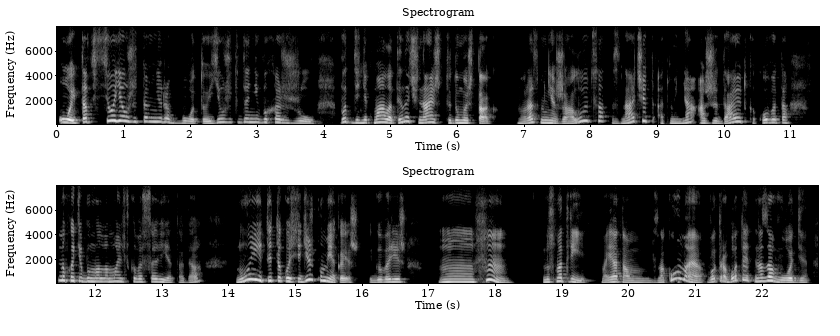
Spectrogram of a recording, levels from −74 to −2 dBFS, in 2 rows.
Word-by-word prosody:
"Ой, 230 -5 +8
да 290 0 +5
всё, 300 +6 +1
я 380 -1 +6
уже 310 -4 -1
там 315 0 -2
не 305 - 0
работаю, 170 - -3
я 185 +10 -3
уже 265 -1 -5
туда 275 +1 -7
не 275 0 -2
выхожу, 200 - -3 0.4
вот 275 -3 -2
денег 225 +1 -1
мало". 255 -2 +4
Ты 235 +5 -1
начинаешь, 265 -6 0
ты 210 - -3
думаешь 210 0 +2
так: 205 - +1 0.3
ну, 165 +1 -6
раз 250 +5 +1
мне 210 -4 +2
жалуются, 340 - -1
значит, 320 - -2
от 170 0 -11
меня 170 +8 -2
ожидают 190 - -1
какого-то, 230 - -3 0.4
ну, 335 0 +2
хотя 305 -3 +1
бы 260 +1 -1
мало-мальского 245 -1 -1
совета, 195 -9 -3
да? 215 - -6 0.5
Ну, 255 - +3
и 400 -4 +7
ты 305 - +3
такой 290 -4 +3
сидишь, 245 - +2
кумекаешь 230 - +1
и - - -11
говоришь: 210 +4 +1 0.5
"Мгм, 215 - +2 0.4
ну 200 - +1
смотри, 205 - -1
моя 215 +3 +2
там 160 -6 -5
знакомая 370 - 0
вот - - -3
работает 360 -5 0
на 260 +2 +1
заводе, 175 - +3
230 Hz, 140 wpm, -23 LUFS, 185-285 Hz, 0.5 s, Ой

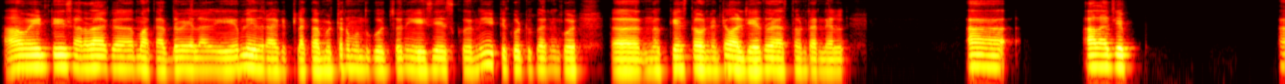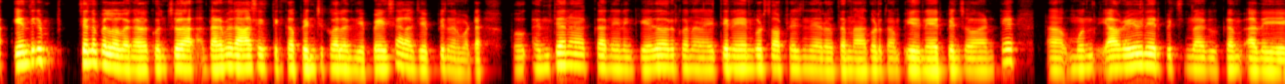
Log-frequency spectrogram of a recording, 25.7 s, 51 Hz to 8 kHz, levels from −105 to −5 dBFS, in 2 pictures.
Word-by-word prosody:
ఆమె 145 +1 +3
ఏంటి? 145 0 +1
సరదాగా 135 0 +1 0.2
మాకర్థమయ్యేలాగా 125 +1 -4
"ఏం 130 +2 -3
లేదురా 125 -4 +1 0.2
ఇట్లా 115 -1 -6
కంప్యూటర్ 120 +3 -3
ముందు 125 -1 -8
గూర్చొని 120 +2 -5
ఏసీ 125 +2 -4
ఎసుకొని 120 +5 -7 0.2
టిక్కు 125 -1 -2
టిక్కు 125 +1 -4
అని 125 -1 -14
కొ 120 - +3 0.5
ఆహ్ 115 0 +4 0.2
నొక్కేస్తా 130 +2 -3
ఉండంటే 120 +3 -4
వాళ్ళు 120 -2 +3
జీతం 125 +2 +2
ఏస్తా 120 +1 -12
ఉంటారు 115 0 -6
నెల్" 115 0 -4 1.3
ఆ! 150 - +3 1.2
అలా 150 0 +5
చెప్ 145 0 +5 1.5
ఆహ్, - - -9 0.2
ఎందుకని 200 +4 +5 0.3
చిన్న 185 0 +8
పిల్లలం 140 -5 +7
గదా! 125 0 +3
కొంచెం 130 +1 0
ఆహ్, 130 - -1
దాని 135 0 +5
మీద 150 -1 +5
ఆసక్తి 140 0 +1
ఇంకా 140 -1 +1
పెంచుకోవాలని 130 -1 +2
జెప్పేసి 130 +2 -1
అలా 135 - +1
జెప్పిందనమాట. 120 -3 -5 0.4
ఓహ్! 130 - -8
అంతేనా 160 +4 +2
అక్కా? 145 -1 -2
నేను 130 -1 -5
ఇంకా 125 +1 -15
ఏదో 140 +1 +3
అనుకున్నాను 130 -2 -5
అయితే 125 +3 +1
నేను 130 0 0
కూడా 135 0 +1
సాఫ్ట్‌వేర్ 130 0 -2
ఇంజనీర్ 125 -2 -6
అవుతాను. 125 +1 -4
నాకు 115 +1 -3
కూడా 125 -1 -4
కం 120 0 -8
ఇది 125 -1 +3
నేర్పించవా 120 +1 -1
అంటే, 195 +12 -3 0.7
ముందు 135 +2 -5 0.2
ఆవిడ 135 +1 +3
ఏమి 160 - +4
నేర్పించింది 140 -2 -2
నాకు, 125 -1 -4
కం 130 +1 -1 0.2
అది 120 0 -2
130 Hz, 160 wpm, -25 LUFS, 120-140 Hz, 1.5 s, చిన్న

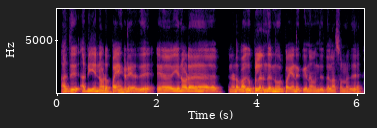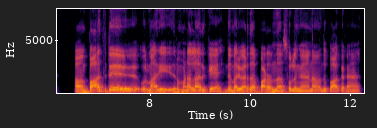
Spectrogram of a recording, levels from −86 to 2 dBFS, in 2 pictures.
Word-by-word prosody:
அது 110 +3 0 0.2
அது 110 0 0
என்னோட 130 +5 +2
பையன் 125 +4 +1
கிடையாது. 90 -6 0 0.4
அ - - +1 0.3
என்னோட 115 0 +2 0.8
என்னோட 100 -1 -2
வகுப்பில 150 +2 +3
இருந்த 120 -2 +1
இன்னொரு 105 -1 +2
பையனுக்கு 95 0 -1
நான் 90 0 -4
வந்து 90 0 -2
இதெல்லாம் 90 0 -4
சொன்னது. 85 -2 -5 0.6
அவன் 140 0 +2
பார்த்துட்டு 205 -4 +1 0.6
ஒருமாரி 145 +6 0 0.2
இது - - -2
ரொம்ப 140 +5 -2
நல்லா 155 +3 +1
இருக்கே! 115 -4 0 0.2
இந்தமாரி 135 +6 +1
வேற 125 - -1
எதா 155 - +2 0.2
படம் 140 0 +1
இருந்தா 135 0 +1 0.2
சொல்லுங்க. 115 -2 +1 0.2
நான் 95 -1 -3
வந்து 105 +2 -2
பார்க்கிறேன். 90 -2 -3
115 Hz, 155 wpm, -22 LUFS, 95-140 Hz, 0.8 s, வகுப்பில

